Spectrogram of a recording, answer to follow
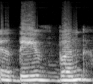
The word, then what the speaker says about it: Deoband: Actually देवबंद बोला जाता है, बट स्पेलिंग जो है वो DEOBAND देवबंद करके है।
